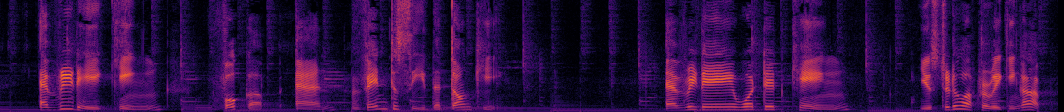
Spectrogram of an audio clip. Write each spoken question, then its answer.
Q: Every day, what did king used to do after waking up?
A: Every day, the king went to see the donkey after waking up.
